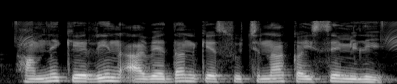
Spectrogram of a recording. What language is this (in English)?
Bhojpuri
